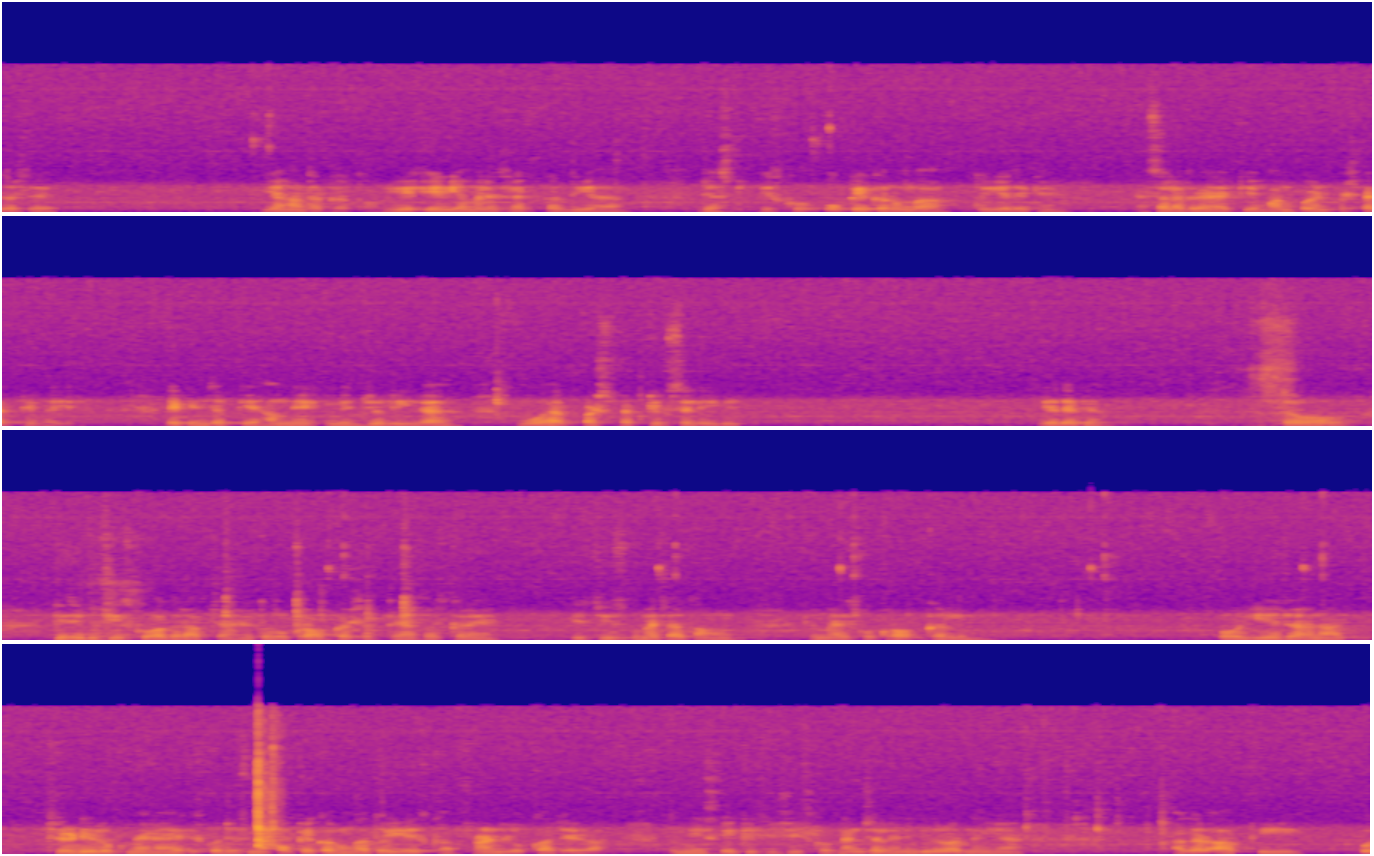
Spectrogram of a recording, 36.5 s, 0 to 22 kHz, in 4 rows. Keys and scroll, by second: 15.7 ctrl+z, 32.1 Return.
